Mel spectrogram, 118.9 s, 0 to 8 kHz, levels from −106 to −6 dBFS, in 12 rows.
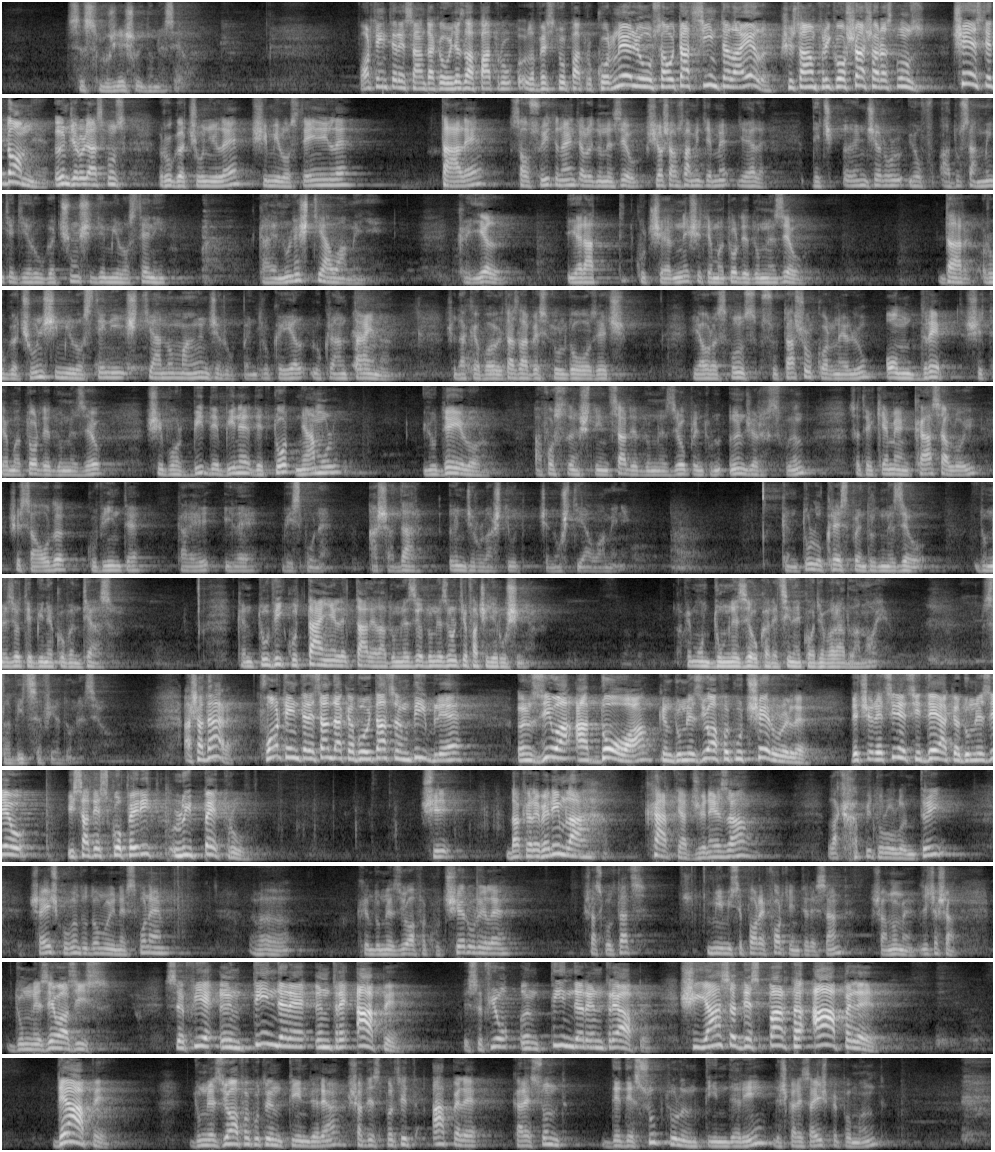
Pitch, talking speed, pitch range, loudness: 160 Hz, 140 wpm, 140-205 Hz, -27 LUFS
